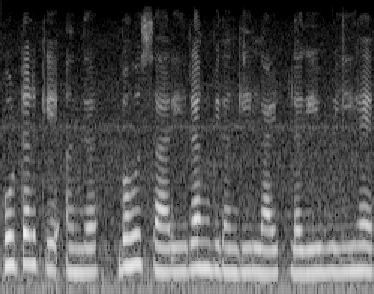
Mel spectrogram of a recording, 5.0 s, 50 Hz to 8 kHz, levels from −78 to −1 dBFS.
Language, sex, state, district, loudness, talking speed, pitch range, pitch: Hindi, female, Bihar, Kaimur, -17 LUFS, 130 wpm, 200-230 Hz, 210 Hz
